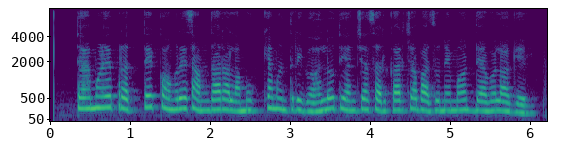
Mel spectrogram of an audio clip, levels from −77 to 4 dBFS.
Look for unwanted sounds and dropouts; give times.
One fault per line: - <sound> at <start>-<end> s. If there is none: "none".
none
